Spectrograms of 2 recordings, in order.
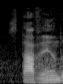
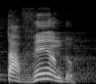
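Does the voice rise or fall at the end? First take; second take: fall; rise. First: The voice falls at the end like a statement. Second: The voice rises at the end like a question. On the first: It affirms that he is seeing. The speaker calls it right. "Você fala assim" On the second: It asks whether he is seeing. The speaker calls it wrong. "Como pergunta"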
